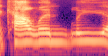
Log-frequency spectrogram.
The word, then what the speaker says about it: Calendly: Okay, Calendly, I say that correctly. Yeah.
